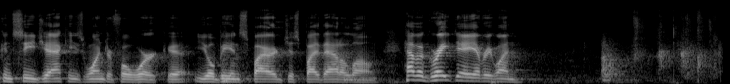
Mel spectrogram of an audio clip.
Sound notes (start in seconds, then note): 6.2 applause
